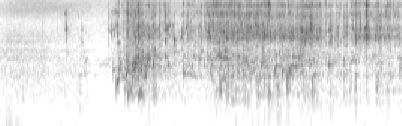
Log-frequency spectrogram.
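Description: A towel soaked in Optimum No Rinse solution wrung out by hand, liquid trickling and dripping close by after a quiet start, a wet splashing patter that continues to the end.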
